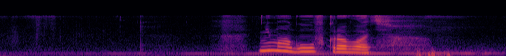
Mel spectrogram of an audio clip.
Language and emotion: Russian, sad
